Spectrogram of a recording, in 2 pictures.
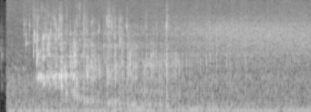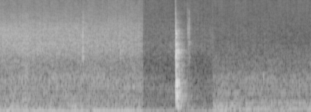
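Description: Lager poured from a can into a glass: a splashy, gurgling pour at first, settling into a steady fizzing hiss as the glass fills with foam. The sound cuts off suddenly a little before six seconds in, and a single sharp click follows.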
